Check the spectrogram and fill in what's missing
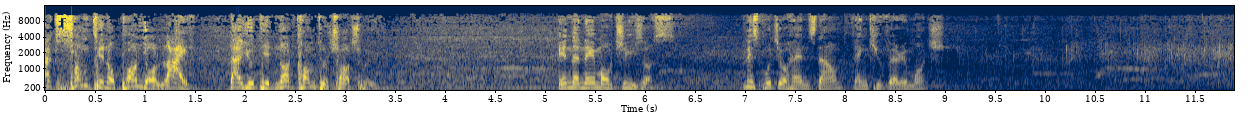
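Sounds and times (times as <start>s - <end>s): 
speech: 0.1s - 3.4s, 5.1s - 6.3s, 7.0s - 9.1s
audience clapping hands: 8.9s - 11.8s.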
